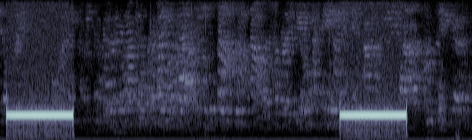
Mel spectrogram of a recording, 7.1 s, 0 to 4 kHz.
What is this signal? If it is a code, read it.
Ringback tone (Europe, 425 Hz), with speech.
